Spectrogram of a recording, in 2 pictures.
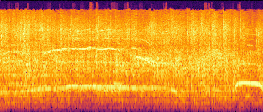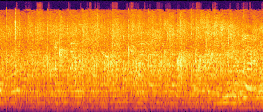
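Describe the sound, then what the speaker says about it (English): Loud, dense applause fills a charity anniversary event for the Charcot-Marie-Tooth Association as a speaker named Jill is welcomed, with a few voices and a brief whoop rising above the continuous clapping. "Big round of applause for Jill, everyone."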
